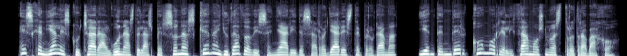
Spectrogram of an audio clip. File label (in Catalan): corporativa, locutora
